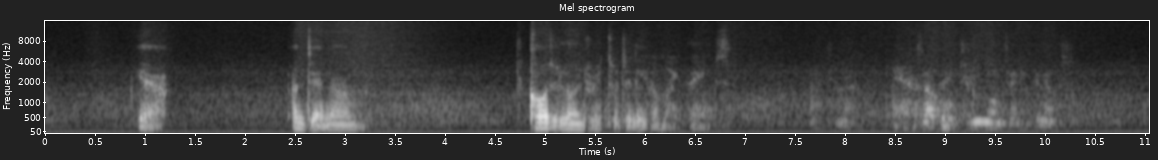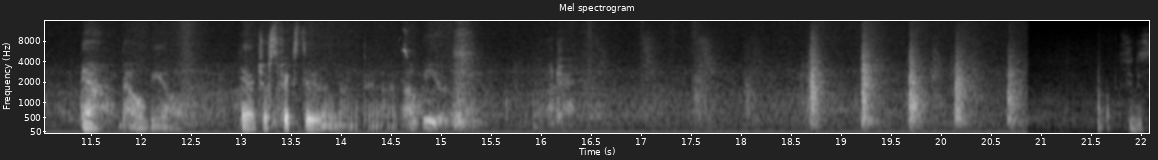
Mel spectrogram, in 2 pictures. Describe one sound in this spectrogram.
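A young woman speaks tearfully and with emotion, close by.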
